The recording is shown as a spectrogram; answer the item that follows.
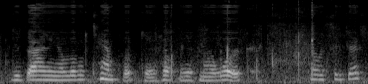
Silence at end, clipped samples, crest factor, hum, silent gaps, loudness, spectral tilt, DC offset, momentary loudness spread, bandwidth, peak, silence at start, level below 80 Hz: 0 s; under 0.1%; 20 dB; none; none; -28 LUFS; -6.5 dB/octave; under 0.1%; 13 LU; over 20 kHz; -8 dBFS; 0 s; -54 dBFS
